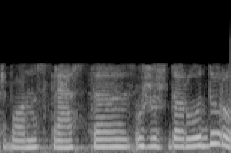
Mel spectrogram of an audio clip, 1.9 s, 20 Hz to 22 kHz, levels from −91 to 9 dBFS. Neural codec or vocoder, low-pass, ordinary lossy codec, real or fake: codec, 16 kHz, 16 kbps, FunCodec, trained on Chinese and English, 50 frames a second; 7.2 kHz; AAC, 16 kbps; fake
